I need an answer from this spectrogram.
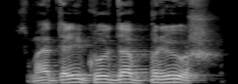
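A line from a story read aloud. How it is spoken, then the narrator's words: Child grumbling, deep voice. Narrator (Russian): проворчал ребенок глубоким голосом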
